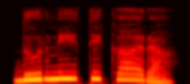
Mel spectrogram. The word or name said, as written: ದುರ್ನೀತಿಕಾರ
